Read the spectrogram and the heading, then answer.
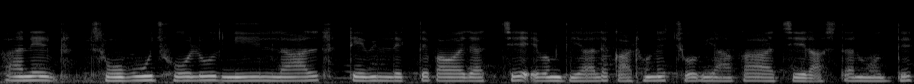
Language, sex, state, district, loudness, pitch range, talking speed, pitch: Bengali, female, West Bengal, Kolkata, -32 LUFS, 165-180 Hz, 120 wpm, 170 Hz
